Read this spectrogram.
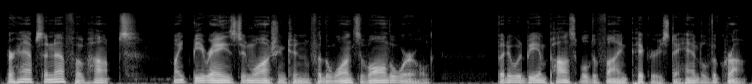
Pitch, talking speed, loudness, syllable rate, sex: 85 Hz, 225 wpm, -20 LUFS, 5.9 syllables/s, male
